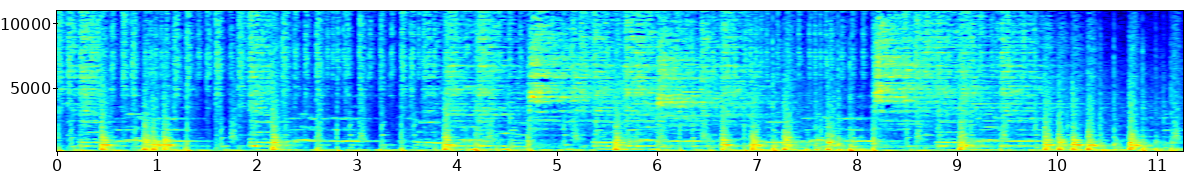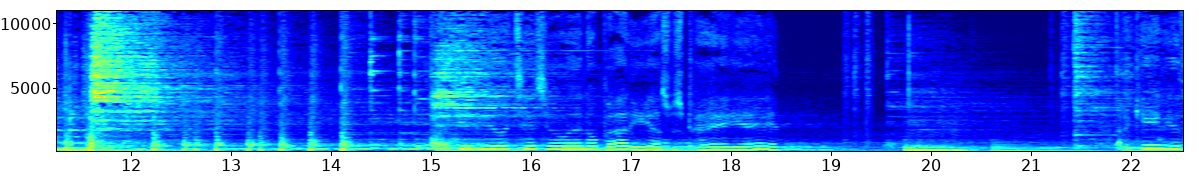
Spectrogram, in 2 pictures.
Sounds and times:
Drum roll: 0:00.0 - 0:16.9
Drum kit: 0:00.0 - 0:17.1, 0:19.1 - 0:22.5
Cymbal: 0:00.0 - 0:17.4, 0:19.1 - 0:22.5.

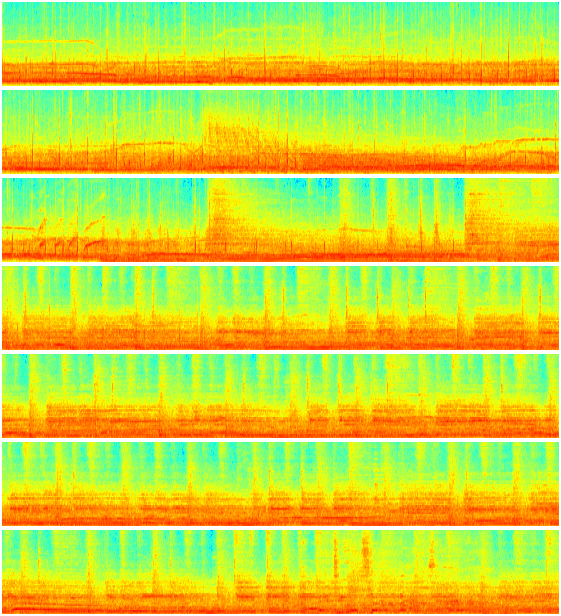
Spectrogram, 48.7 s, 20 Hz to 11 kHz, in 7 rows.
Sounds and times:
Music: 0:00.0 - 0:48.7.

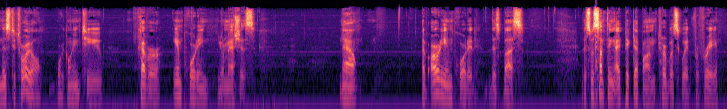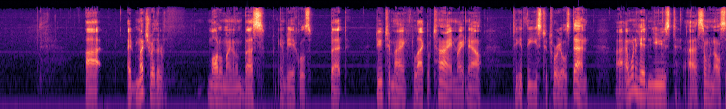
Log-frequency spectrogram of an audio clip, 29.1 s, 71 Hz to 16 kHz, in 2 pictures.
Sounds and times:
Speech: 0:00.0 - 0:02.1, 0:02.8 - 0:05.2, 0:06.8 - 0:07.2, 0:08.4 - 0:10.5, 0:11.6 - 0:14.4, 0:16.3 - 0:17.9, 0:18.7 - 0:24.2, 0:24.8 - 0:29.0.

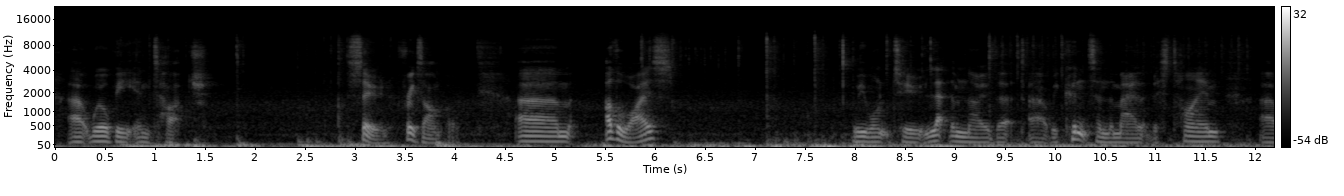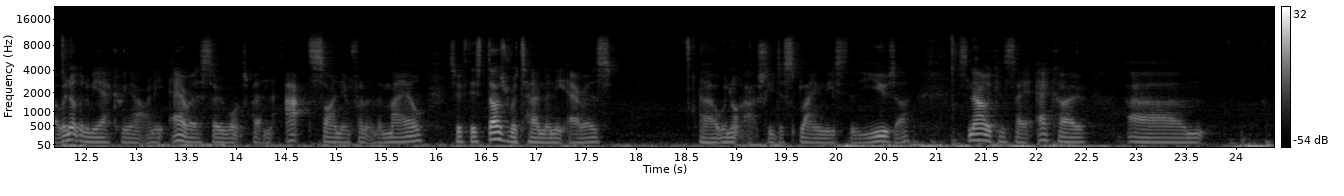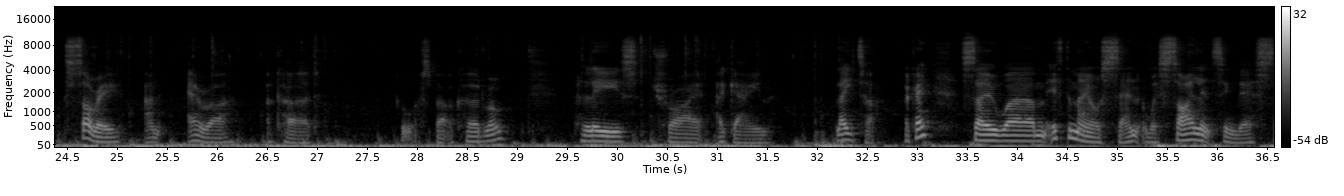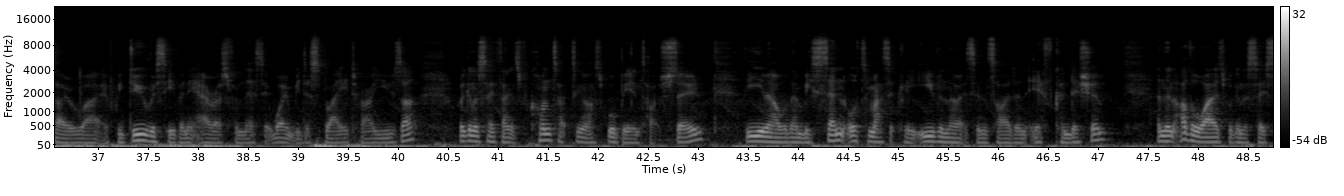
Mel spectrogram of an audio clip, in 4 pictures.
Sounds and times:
Typing: 0:06.2 - 0:10.2.

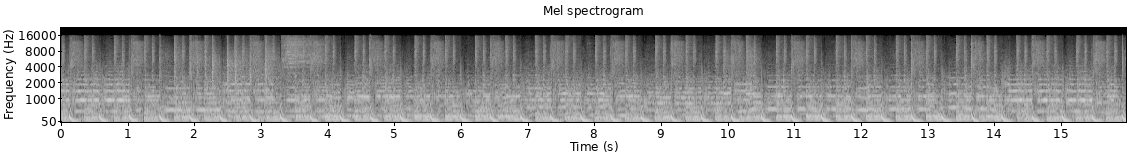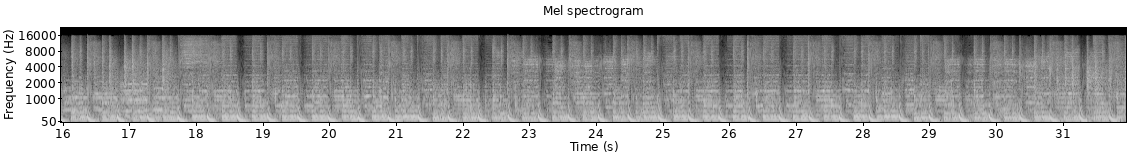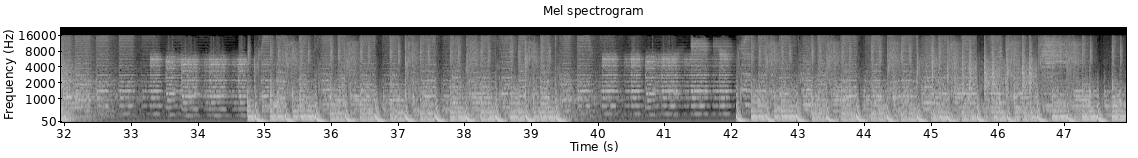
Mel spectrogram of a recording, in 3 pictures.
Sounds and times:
Synthesizer: 0:00.0 - 0:47.9
Techno: 0:00.0 - 0:47.9
Trance music: 0:00.0 - 0:47.9.

